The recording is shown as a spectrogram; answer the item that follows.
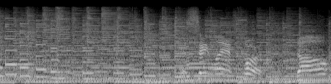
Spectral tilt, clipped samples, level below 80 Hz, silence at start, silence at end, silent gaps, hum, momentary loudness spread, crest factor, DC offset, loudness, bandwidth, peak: -4.5 dB/octave; under 0.1%; -42 dBFS; 0 s; 0 s; none; none; 4 LU; 16 dB; under 0.1%; -18 LUFS; 16 kHz; 0 dBFS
